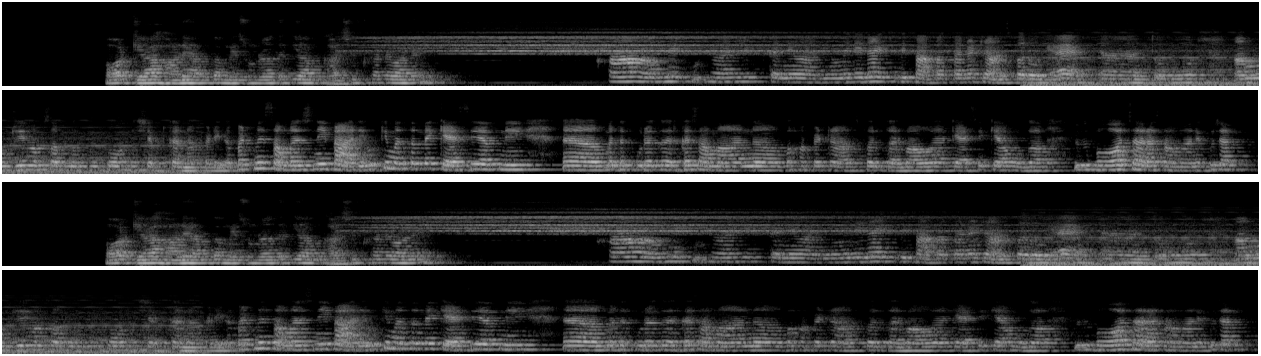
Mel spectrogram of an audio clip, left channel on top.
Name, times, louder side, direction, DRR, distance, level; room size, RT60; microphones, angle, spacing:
voice 1, 1.0-4.3, left 1 dB, 5° left, -2 dB, 0.4 m, -30 dB
sound 1, 3.3-13.0, equal, 45° right, 1.2 m, -39 dB
voice 2, 6.1-24.9, left 3 dB, 80° left, 3 dB, 0.5 m, -30 dB
sound 2, 10.2-14.6, equal, 15° right, 0.8 m, -38 dB
4.5 x 2.2 x 2.3 m, 0.77 s
head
